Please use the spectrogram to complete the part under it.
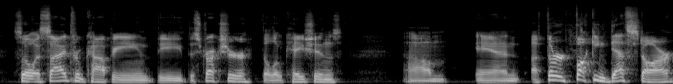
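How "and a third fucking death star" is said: slow, impassioned, worked-up outburst. Critiquing a film's lack of creativity, passionate. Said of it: "I'm sorry, I'm getting passionate".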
